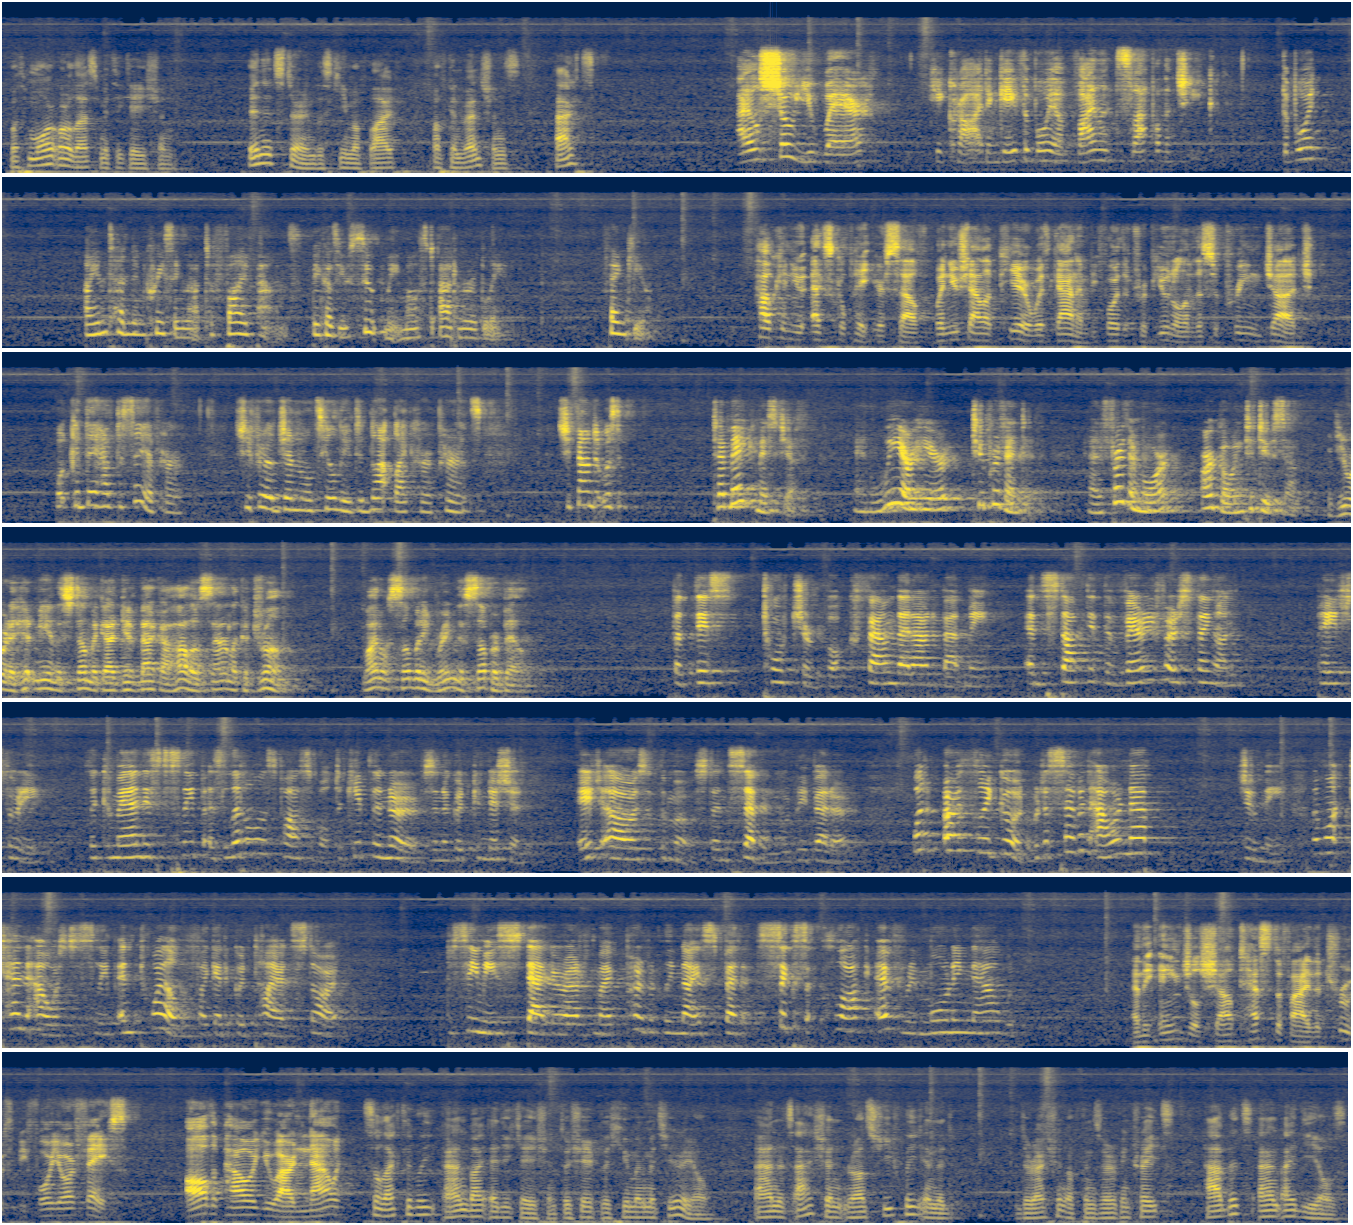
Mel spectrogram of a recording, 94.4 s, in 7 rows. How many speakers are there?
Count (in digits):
8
